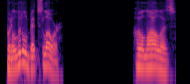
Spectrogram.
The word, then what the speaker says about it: halalas: will repeat again put a little bit slower huh Lala's huh Lala's that's all thanks for listening if you like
